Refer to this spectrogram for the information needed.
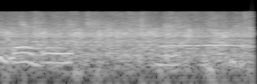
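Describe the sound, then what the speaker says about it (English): An awards-ceremony audience applauds an honoree, dense steady clapping throughout, with voices and other tonal sounds threaded over it. "Let's give a warm applause to Helene Davis."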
